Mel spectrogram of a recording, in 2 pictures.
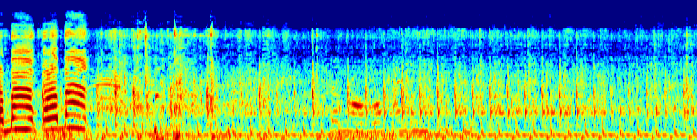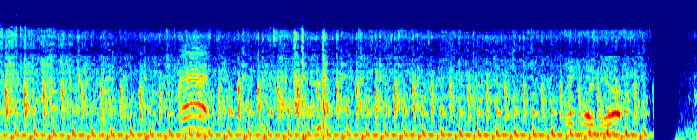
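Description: Tractor engine running with a steady, low, chugging pulse on rocky farmland, close and loud throughout, with people talking over it, cutting off abruptly at the end.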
